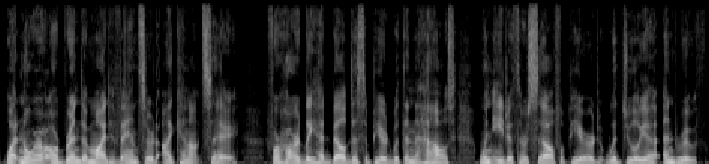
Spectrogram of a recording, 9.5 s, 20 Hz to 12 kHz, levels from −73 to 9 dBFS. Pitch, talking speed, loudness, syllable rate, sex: 180 Hz, 165 wpm, -18 LUFS, 5.0 syllables/s, female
